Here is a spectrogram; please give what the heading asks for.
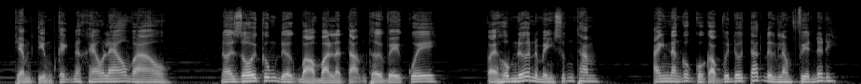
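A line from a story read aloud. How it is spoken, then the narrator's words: Slightly irritated. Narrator (Vietnamese): Phân hỏi lại giọng đã có chút bực bội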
